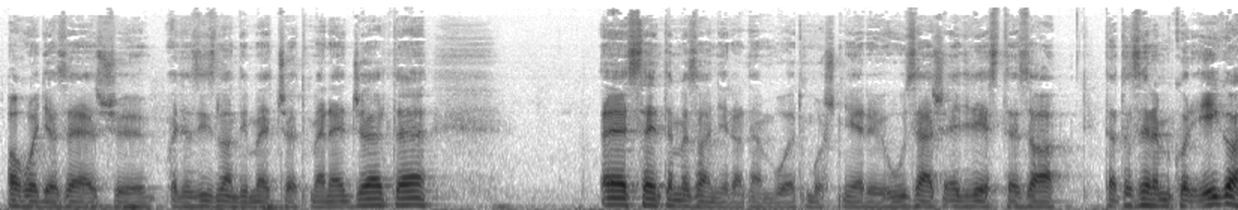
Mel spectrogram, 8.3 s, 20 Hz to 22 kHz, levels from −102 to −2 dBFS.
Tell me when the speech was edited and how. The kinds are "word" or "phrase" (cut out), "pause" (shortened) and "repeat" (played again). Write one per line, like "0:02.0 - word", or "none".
0:04.9 - word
